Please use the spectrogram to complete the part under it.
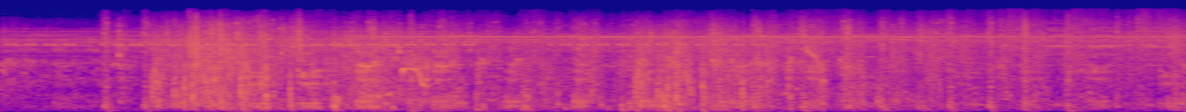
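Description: Footsteps run on a dirt path through undergrowth.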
